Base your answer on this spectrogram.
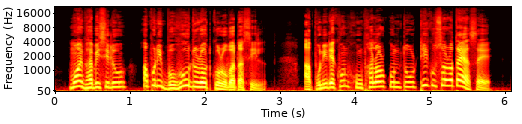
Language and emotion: Assamese, surprised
